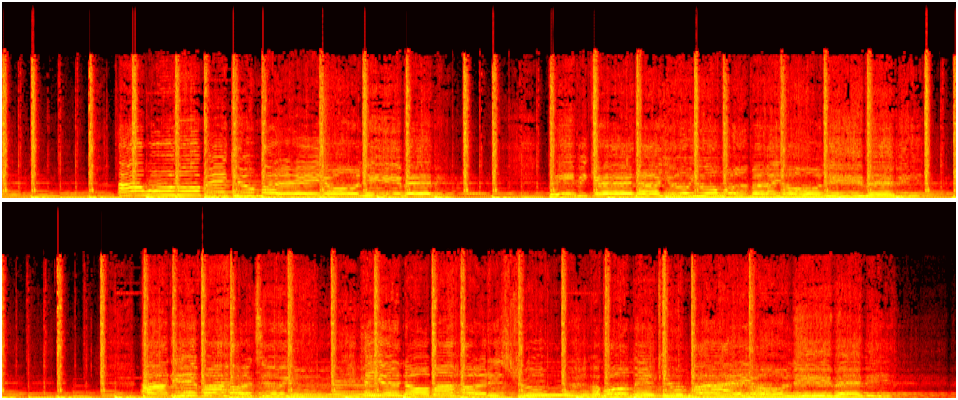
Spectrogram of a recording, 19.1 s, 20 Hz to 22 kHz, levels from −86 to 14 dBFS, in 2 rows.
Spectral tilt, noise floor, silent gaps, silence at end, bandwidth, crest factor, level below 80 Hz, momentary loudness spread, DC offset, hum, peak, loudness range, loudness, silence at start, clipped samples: -4.5 dB/octave; -33 dBFS; none; 0 s; 17 kHz; 12 dB; -18 dBFS; 5 LU; under 0.1%; none; 0 dBFS; 2 LU; -12 LUFS; 0 s; under 0.1%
